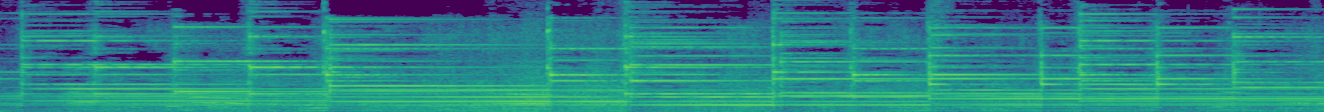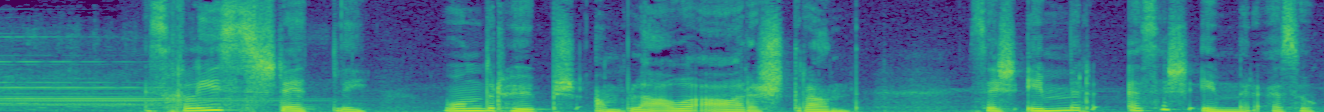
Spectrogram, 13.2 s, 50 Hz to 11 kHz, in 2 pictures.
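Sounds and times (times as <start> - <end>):
clock glockenspiel bells in Solothurn chiming a local song melody: 0.0 - 8.7
speech: 7.4 - 13.2.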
